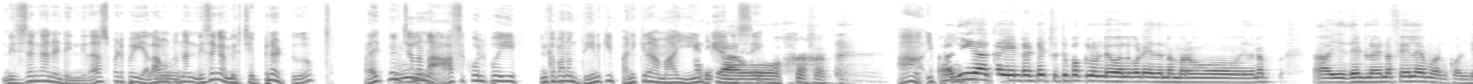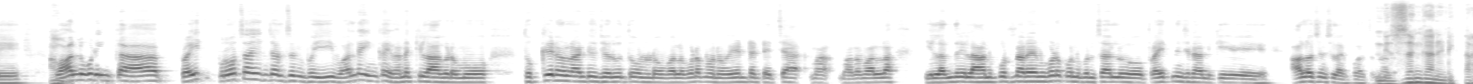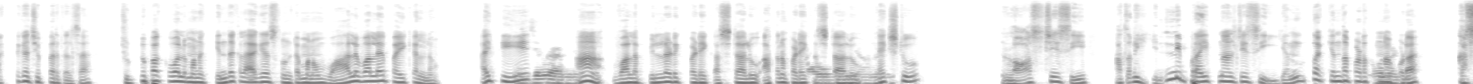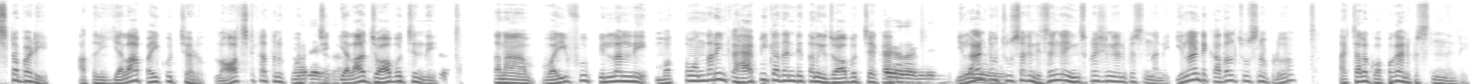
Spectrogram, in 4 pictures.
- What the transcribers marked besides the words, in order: lip smack; chuckle; in English: "కరెక్ట్‌గా"; in English: "లాస్"; in English: "లాస్ట్‌కి"; lip smack; in English: "వైఫ్"; in English: "హ్యాపీ"; lip smack; in English: "ఇన్‌స్పిరేషన్‌గా"; lip smack
- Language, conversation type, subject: Telugu, podcast, మంచి కథ అంటే మీకు ఏమనిపిస్తుంది?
